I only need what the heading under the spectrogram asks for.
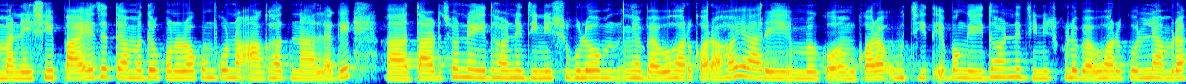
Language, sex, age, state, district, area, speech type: Bengali, female, 30-45, West Bengal, Nadia, rural, spontaneous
